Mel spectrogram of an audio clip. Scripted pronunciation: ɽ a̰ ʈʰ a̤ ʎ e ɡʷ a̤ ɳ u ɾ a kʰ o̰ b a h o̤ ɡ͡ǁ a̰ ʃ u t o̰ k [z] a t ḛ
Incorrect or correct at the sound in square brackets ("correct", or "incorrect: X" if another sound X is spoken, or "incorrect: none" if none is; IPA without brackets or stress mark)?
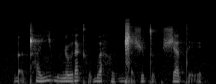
incorrect: ʃ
